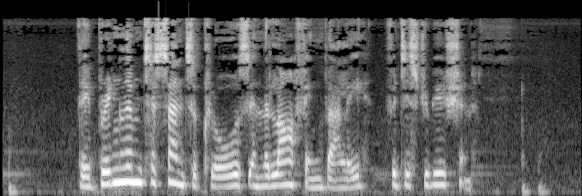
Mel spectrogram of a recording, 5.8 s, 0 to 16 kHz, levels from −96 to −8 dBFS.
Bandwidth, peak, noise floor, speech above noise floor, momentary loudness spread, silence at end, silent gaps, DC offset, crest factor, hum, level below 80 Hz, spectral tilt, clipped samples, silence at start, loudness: 11.5 kHz; 0 dBFS; -53 dBFS; 38 dB; 12 LU; 0.4 s; none; under 0.1%; 16 dB; none; -48 dBFS; -2.5 dB/octave; under 0.1%; 0.1 s; -14 LUFS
